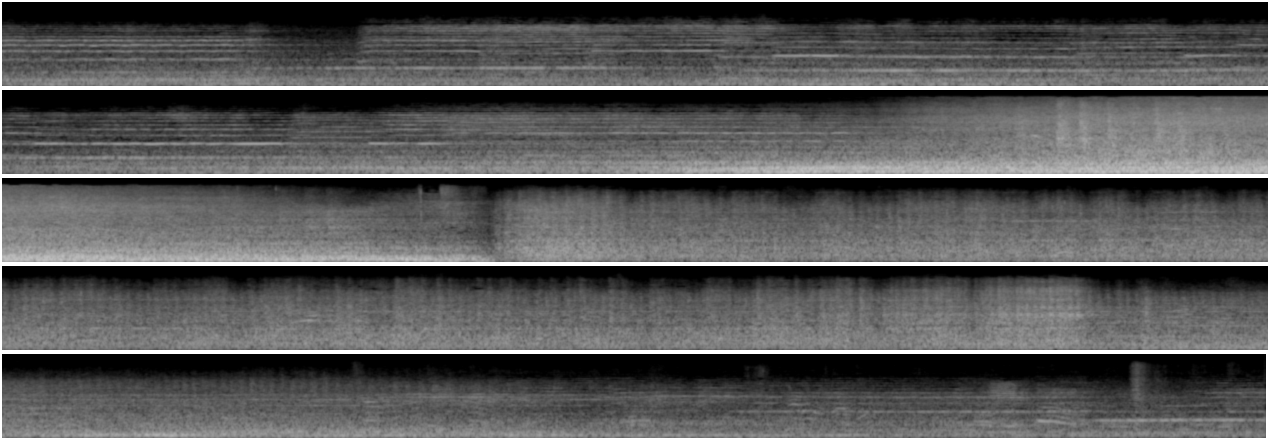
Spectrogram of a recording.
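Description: Roller coaster train passing on Steel Vengeance's steel track: a loud rumbling roar builds about ten seconds in and cuts off suddenly some five seconds later, followed by a fainter rushing noise. Background music plays before and after it.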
